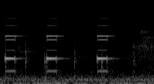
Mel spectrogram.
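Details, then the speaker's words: Alaris IV pump being programmed for a 1-litre IV fluid bolus at 999 mL/hour: three short, even keypad beeps about half a second apart as the order is confirmed, with quiet room noise. "So we double checked our order. Bolus IVF is what we want. So we're gonna click yes."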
